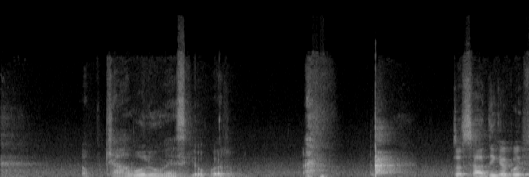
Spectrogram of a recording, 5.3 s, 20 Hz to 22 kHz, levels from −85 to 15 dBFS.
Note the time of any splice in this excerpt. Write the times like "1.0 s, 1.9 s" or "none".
4.1 s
